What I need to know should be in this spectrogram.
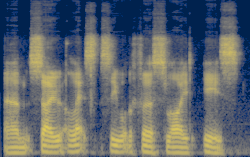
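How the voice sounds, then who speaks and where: Low-voiced man hosting casually. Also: flat delivery, slow. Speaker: podcast host. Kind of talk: casual chat. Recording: dull lo-fi audio.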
